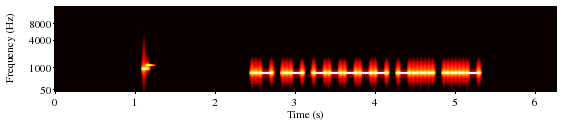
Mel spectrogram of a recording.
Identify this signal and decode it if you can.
Morse code, heard as a keyed tone, about 25 wpm, 690 Hz. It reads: AA0BV
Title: NA SOTA Activator Callsigns 25wpm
